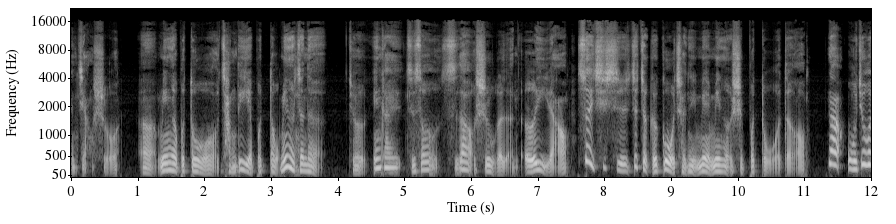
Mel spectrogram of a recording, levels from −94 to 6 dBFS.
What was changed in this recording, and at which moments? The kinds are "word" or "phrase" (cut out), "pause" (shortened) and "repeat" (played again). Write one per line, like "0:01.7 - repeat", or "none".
0:02.2 - word
0:03.1 - word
